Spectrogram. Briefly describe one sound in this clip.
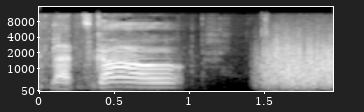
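A young man speaks cheerfully close by.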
